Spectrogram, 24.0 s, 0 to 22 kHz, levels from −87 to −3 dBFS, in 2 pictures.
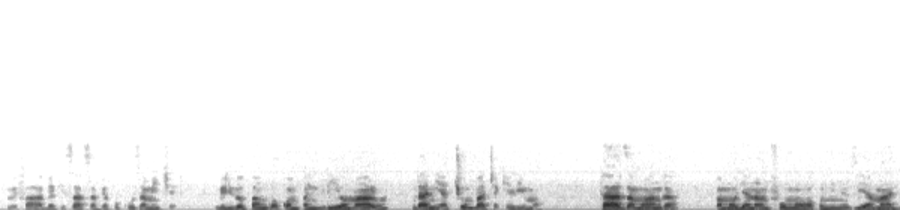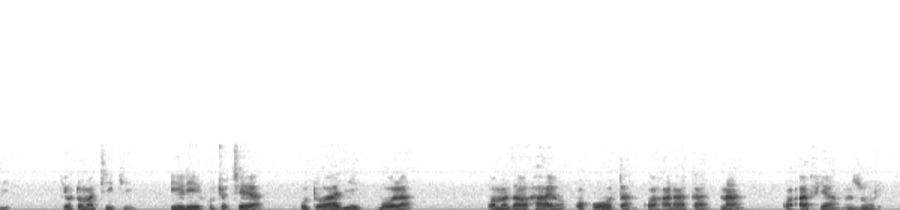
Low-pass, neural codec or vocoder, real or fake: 7.2 kHz; none; real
